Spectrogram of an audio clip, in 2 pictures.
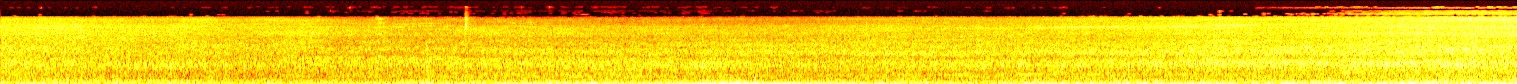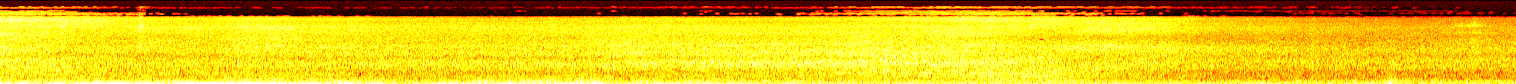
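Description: Road traffic on a wet street: vehicles passing with tyre noise on the wet road surface, swelling and fading several times over a steady low rumble.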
